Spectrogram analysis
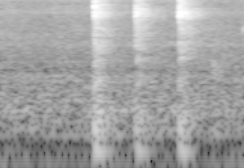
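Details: Three hollow, low-pitched finger-percussion taps over the anterior chest, worked systematically top to bottom and left to right across the anterior lung fields during a physical lung exam; each a brief resonant (sonor) thud: normal resonant percussion note.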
